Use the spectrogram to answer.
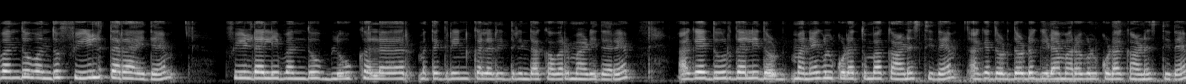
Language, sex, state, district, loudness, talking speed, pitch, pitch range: Kannada, male, Karnataka, Shimoga, -16 LUFS, 140 wpm, 265 Hz, 255-285 Hz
